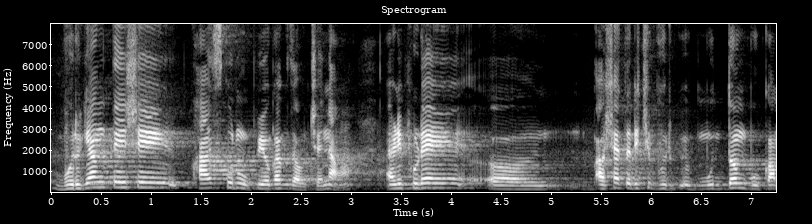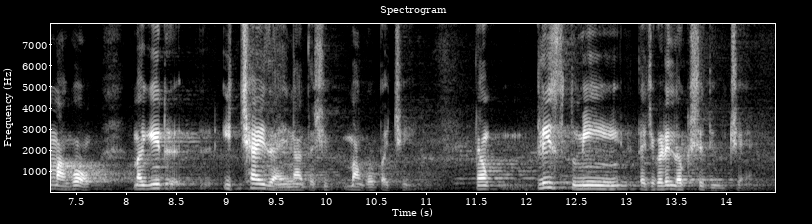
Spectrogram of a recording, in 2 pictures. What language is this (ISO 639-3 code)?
kok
